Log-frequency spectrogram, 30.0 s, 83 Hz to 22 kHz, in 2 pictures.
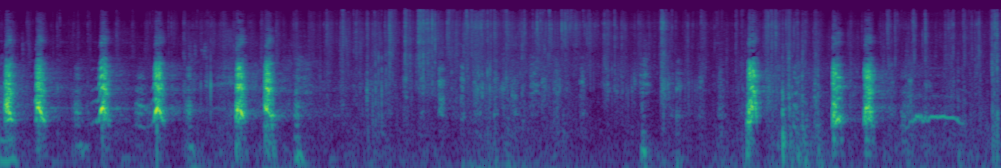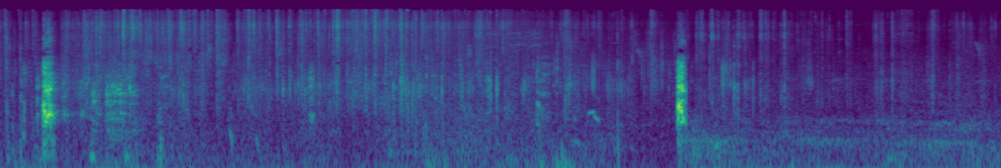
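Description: Dog barking in short, sharp single barks: a quick run of about six in the first four seconds, then scattered barks a few seconds apart, the last one about 25 seconds in.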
